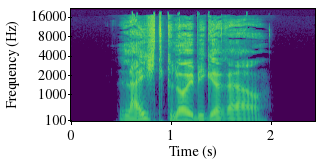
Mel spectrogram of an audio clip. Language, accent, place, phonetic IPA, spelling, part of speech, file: German, Germany, Berlin, [ˈlaɪ̯çtˌɡlɔɪ̯bɪɡəʁɐ], leichtgläubigerer, adjective, De-leichtgläubigerer.ogg
- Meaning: inflection of leichtgläubig: 1. strong/mixed nominative masculine singular comparative degree 2. strong genitive/dative feminine singular comparative degree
